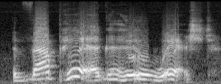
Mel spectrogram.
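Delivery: drawn out, slow and grand; slow title announcement. Shown as a demonstration. Storyteller slowly announcing the title to children. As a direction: announce the title slowly, savoring each word.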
